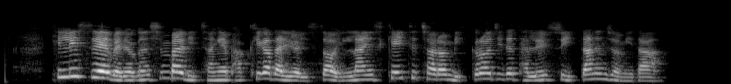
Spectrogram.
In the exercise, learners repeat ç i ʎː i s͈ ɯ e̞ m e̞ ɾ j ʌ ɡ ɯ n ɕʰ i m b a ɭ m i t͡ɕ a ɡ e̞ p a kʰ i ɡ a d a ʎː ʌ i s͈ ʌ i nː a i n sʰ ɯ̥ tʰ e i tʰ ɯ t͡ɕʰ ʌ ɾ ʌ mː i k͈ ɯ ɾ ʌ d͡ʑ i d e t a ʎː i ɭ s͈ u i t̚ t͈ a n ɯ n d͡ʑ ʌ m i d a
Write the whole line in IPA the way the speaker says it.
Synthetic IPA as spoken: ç i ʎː i s͈ ɯ e̞ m e̞ ɾ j ʌ ɡ ɯ n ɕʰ i m b a ɭ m i t͡ɕʰ a ŋ e̞ p a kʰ i ɡ a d a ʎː ʌ i s͈ ʌ i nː a i n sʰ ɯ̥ kʰ e i tʰ ɯ t͡ɕʰ ʌ ɾ ʌ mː i k͈ ɯ ɾ ʌ d͡ʑ i d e t a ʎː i ɭ s͈ u i t̚ t͈ a n ɯ n d͡ʑ ʌ m i d a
